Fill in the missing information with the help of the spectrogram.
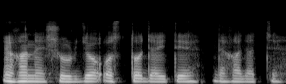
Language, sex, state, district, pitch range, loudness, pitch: Bengali, male, Assam, Hailakandi, 130-140 Hz, -20 LUFS, 135 Hz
